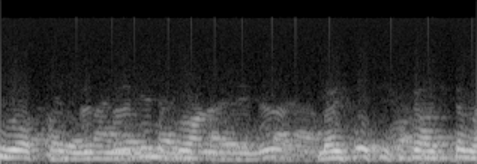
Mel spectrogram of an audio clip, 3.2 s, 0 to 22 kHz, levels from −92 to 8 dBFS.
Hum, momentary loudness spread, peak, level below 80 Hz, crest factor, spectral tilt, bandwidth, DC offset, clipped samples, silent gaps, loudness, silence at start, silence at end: none; 4 LU; -8 dBFS; -54 dBFS; 12 dB; -11.5 dB/octave; 2.7 kHz; under 0.1%; under 0.1%; none; -22 LUFS; 0 s; 0 s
